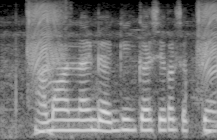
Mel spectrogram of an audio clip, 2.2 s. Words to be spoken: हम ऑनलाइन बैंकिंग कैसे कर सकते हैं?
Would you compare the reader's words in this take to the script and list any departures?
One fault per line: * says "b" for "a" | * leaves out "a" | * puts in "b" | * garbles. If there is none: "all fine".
all fine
